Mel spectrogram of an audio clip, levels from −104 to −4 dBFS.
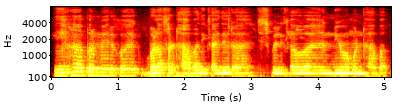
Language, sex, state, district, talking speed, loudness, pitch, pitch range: Hindi, male, Uttar Pradesh, Lalitpur, 225 wpm, -16 LUFS, 125 Hz, 125-135 Hz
